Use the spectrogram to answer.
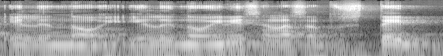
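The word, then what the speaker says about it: Illinois: Chicago ada Chicago Oke Ellen oi esnya nggak dibaca Ilen oil Enno ini salah satu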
